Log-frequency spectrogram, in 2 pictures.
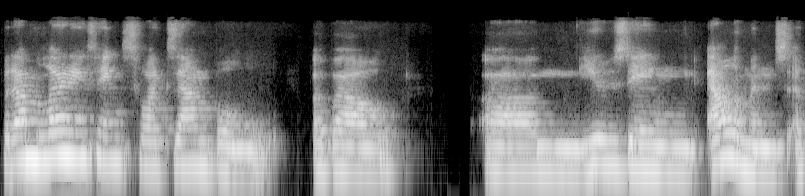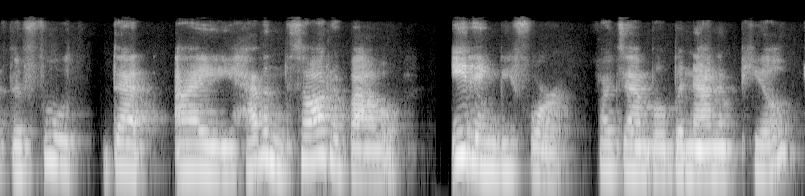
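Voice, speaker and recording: A Vietnamese woman with a lowish, unhurried voice speaks candidly and earnestly in a casual interview. She is a culinary association staff member who also hosts a webcast, and the room sounds echoey.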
